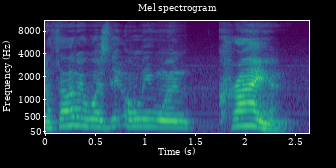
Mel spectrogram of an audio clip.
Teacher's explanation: Now, cry is where the stress is, and in is non-stress. There's no stress on that. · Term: feminine ending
